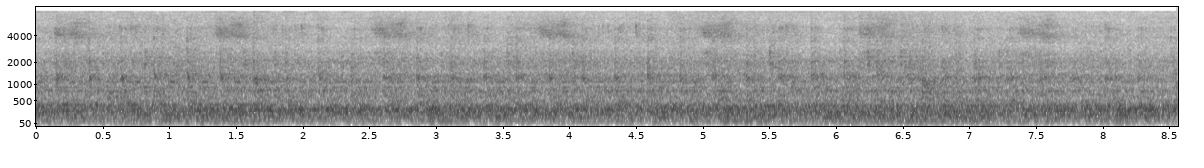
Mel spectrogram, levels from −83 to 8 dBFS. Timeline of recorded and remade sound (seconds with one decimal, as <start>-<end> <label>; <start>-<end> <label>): 0.0-8.6 recorded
